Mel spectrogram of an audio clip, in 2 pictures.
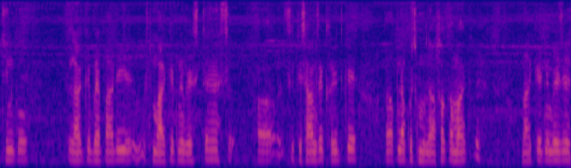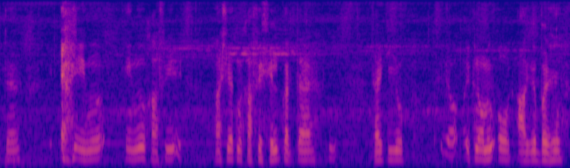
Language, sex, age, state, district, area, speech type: Urdu, male, 30-45, Uttar Pradesh, Aligarh, rural, spontaneous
